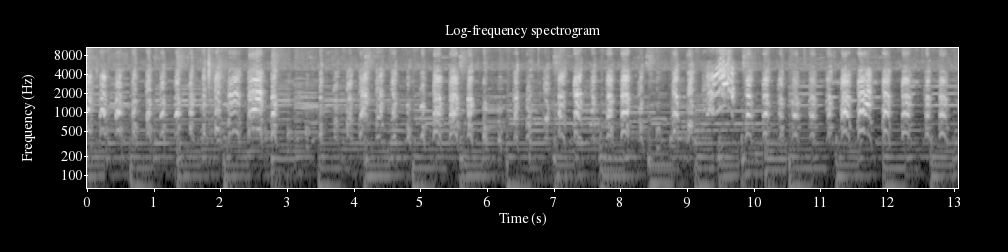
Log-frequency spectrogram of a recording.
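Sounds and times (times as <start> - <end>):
background music with bass beat: 0.0 - 11.6
baboon chattering barks: 0.0 - 13.0.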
